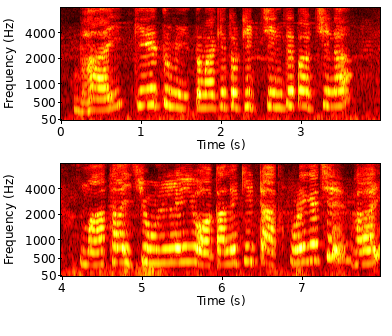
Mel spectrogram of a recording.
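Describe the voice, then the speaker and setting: The speech proceeds at a fairly slow pace. It comes in a cartoonish character voice. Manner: nervous, wheedling.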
